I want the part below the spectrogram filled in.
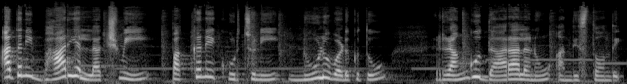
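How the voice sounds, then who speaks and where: A woman narrates a scripted moral tale in a dramatic storytelling style. Her voice sits fairly high, and light music plays behind it. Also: expressive, a little slow, fairly bright tone.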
